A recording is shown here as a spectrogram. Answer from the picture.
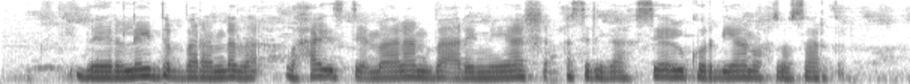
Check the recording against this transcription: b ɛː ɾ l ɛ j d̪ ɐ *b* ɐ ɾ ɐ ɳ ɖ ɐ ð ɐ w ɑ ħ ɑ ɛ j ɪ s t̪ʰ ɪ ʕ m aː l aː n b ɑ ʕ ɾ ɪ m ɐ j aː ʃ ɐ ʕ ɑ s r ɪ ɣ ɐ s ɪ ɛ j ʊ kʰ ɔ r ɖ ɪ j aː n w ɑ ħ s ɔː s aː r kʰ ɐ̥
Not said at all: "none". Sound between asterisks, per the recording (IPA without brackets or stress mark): b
